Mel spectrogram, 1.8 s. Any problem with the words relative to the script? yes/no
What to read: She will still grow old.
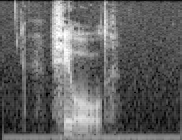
yes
